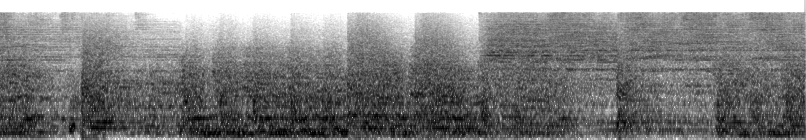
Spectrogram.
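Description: Hardcore punk band playing live: drum kit pounding under loud electric guitar and bass.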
